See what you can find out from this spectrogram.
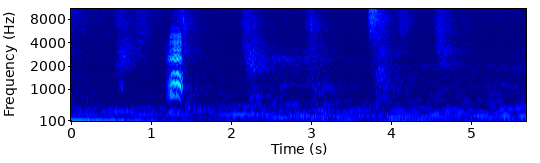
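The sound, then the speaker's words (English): A raven caws once in a Curse of Strahd Dungeons & Dragons scene, giving a harsh, rasping call that stands out over a steady low hum, with only faint traces of other sounds around it. “And a raven looks at her and starts to caw.”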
